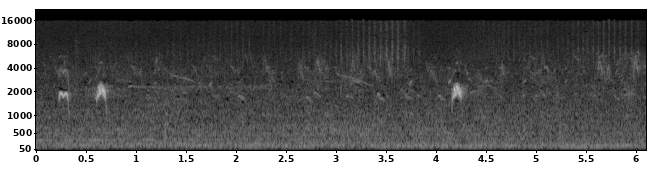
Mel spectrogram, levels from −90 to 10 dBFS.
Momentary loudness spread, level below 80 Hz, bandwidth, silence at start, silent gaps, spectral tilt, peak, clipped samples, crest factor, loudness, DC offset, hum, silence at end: 19 LU; -76 dBFS; 16 kHz; 0 s; none; -3 dB/octave; -8 dBFS; under 0.1%; 24 dB; -27 LUFS; under 0.1%; none; 0 s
